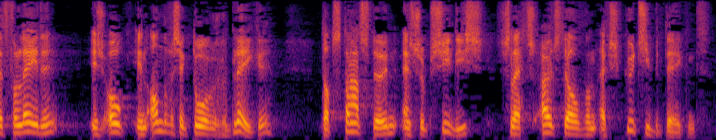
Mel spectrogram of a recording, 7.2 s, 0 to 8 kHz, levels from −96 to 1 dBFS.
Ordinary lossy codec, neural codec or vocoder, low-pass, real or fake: none; none; none; real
